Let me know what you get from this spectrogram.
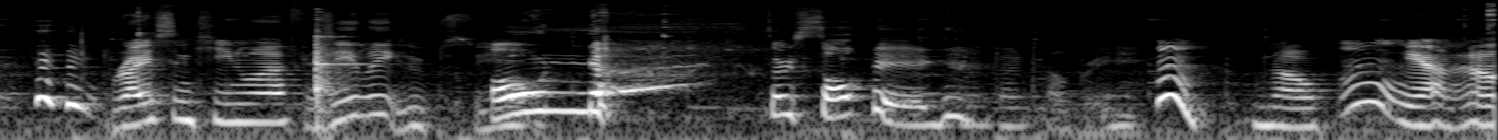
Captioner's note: laughs; laughs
